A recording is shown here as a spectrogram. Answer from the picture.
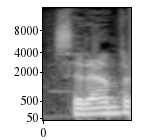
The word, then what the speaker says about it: CERHAN: Serán, recuerden que se escribe C-E-R-H-A-N y estamos ubicados en el mapa en la dirección kilómetro 9.3, autopista Audi San José, Chiapa, Puebla, Puebla.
